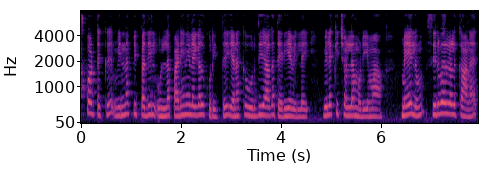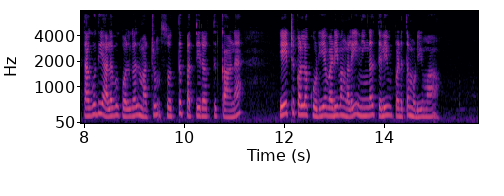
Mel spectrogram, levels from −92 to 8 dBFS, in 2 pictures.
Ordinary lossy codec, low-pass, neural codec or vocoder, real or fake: none; 7.2 kHz; none; real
